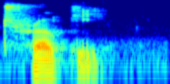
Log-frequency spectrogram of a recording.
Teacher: It's stressed on the first syllable and unstressed on the second syllable.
